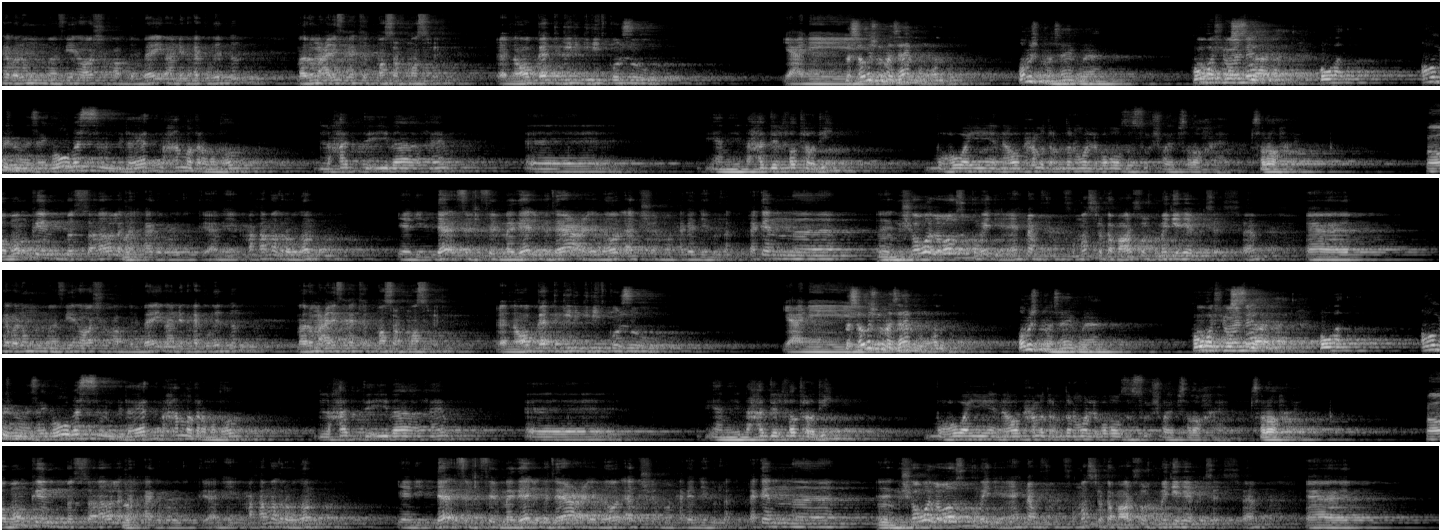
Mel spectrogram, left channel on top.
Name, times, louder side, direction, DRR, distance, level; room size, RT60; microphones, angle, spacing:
voice 1, 0.0-2.4 2.9-4.5 4.9-6.7 7.8-8.8 11.9-12.8 28.6-31.9 32.7-37.2 37.5-41.4 41.8-42.2, equal, 45° right, 0 dB, 4.5 m, -26 dB
voice 2, 8.4-9.5 10.2-11.1 11.9-12.8 13.2-13.5 14.2-16.9 17.5-18.9 19.6-20.6 21.4-22.7 23.6-27.4 30.0-30.1 37.5-37.8, right 1 dB, 75° right, -3 dB, 4.3 m, -24 dB
29.5 x 21.5 x 7.4 m, 2.2 s
head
